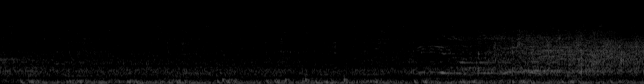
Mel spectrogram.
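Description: Faint indoor arena ambience: a low murmur of distant voices with soft, irregular low thuds, growing slightly louder near the end.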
